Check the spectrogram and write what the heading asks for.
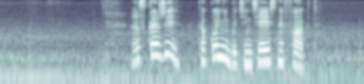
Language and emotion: Russian, neutral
